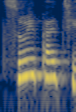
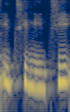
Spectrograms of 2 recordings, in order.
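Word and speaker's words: 一日: Berarti kalau ada kalimat Kyo wa tsuitachi desu, berarti untuk kanji ini dibaca tsuitachi dengan arti tanggal 1. Contoh yang ichinichi misalkan, ichinichi ni roku jikang nemasu. Dalam satu hari tidur selama 6 jam.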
